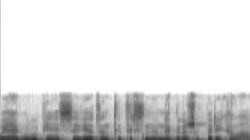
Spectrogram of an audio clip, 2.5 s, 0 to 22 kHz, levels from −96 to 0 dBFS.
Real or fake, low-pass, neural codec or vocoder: real; 7.2 kHz; none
